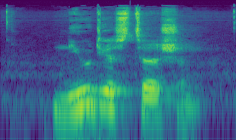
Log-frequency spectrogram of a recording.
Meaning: Of or relating to the day before yesterday; very recent
- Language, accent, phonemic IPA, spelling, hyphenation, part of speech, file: English, UK, /n(j)ʊdi.əsˈtɜʃɪən/, nudiustertian, nu‧di‧us‧ter‧tian, adjective, En-uk-nudiustertian.opus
